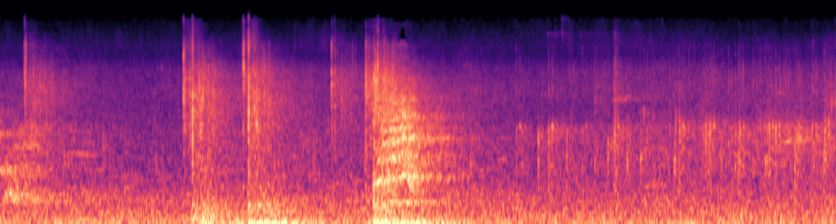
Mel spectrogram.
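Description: A kendo exchange: a few sharp knocks about two seconds in, from bamboo shinai striking and feet stamping on the wooden floor, then a loud drawn-out kiai shout just before halfway.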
